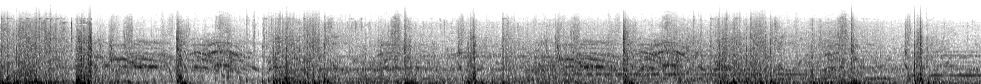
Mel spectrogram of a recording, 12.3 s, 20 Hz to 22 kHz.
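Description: Gunfire booms and cannon blasts crack repeatedly through an animated battle between Mongol and Manchu armies in 1696, loud sharp bursts over a dense roar, with voices shouting amid the clamour.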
